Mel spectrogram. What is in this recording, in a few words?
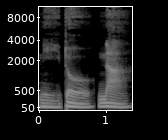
"nitona", concat syllables; Affixing experiment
